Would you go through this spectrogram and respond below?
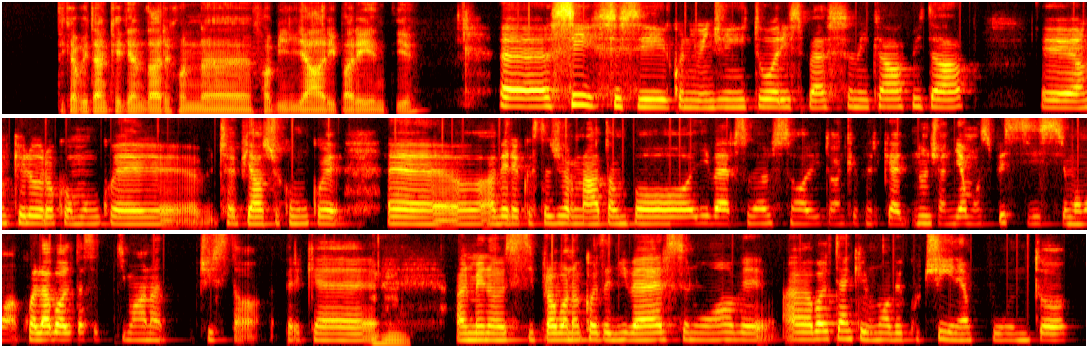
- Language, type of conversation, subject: Italian, podcast, Qual è il ruolo dei pasti in famiglia nella vostra vita quotidiana?
- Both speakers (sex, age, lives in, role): female, 20-24, Italy, guest; male, 18-19, Italy, host
- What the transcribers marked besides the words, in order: tapping; static; distorted speech; "cioè" said as "ceh"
